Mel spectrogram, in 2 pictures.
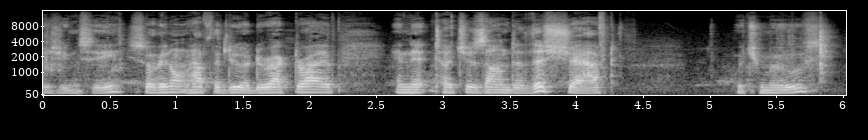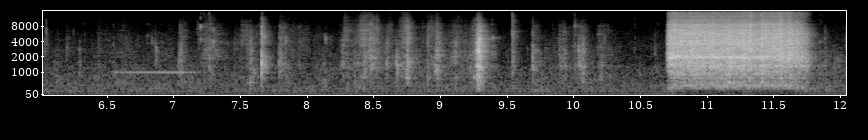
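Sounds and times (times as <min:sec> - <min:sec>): toy motor and gears whirring: 0:10.7 - 0:11.8.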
